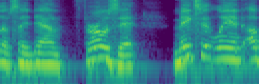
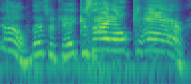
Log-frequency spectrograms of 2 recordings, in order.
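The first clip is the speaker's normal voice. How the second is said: mock dismissive; 11 semitones higher, 3 dB louder than usual. Namor brushes off Sunfire, high mock-dismissive. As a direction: toss off the brush-off lightly.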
